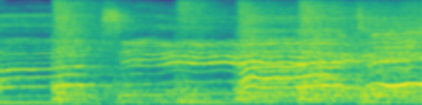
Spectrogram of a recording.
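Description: Gospel singing: a voice slides up into a note at the start and then holds notes with a wide vibrato, over a steady sustained instrumental accompaniment.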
